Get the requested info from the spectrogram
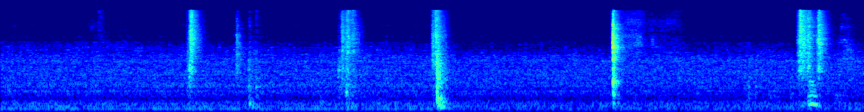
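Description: A handful of short, sharp clicks and knocks, spaced about a second apart, the loudest a little past three seconds in: small makeup items being handled and set down on a vanity table.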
